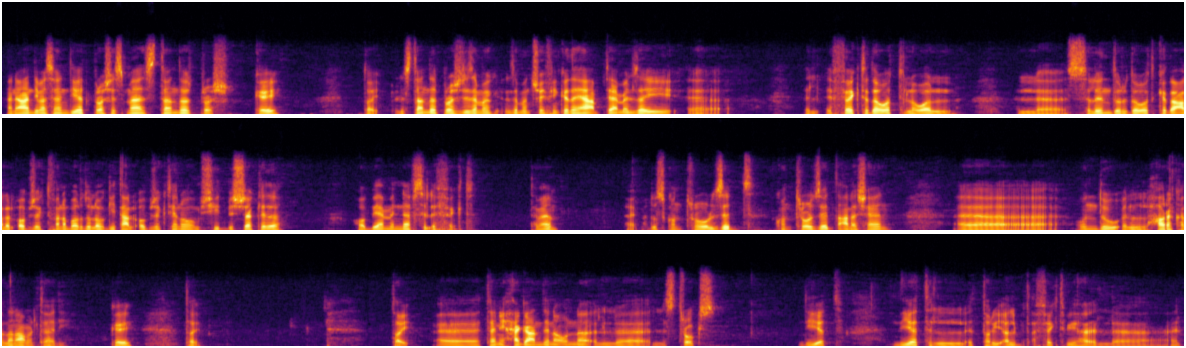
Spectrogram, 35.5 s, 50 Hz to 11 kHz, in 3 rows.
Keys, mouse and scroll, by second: 12.9 click, 13.5 click, 23.3 z, 30.1 click, 32.3 click.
